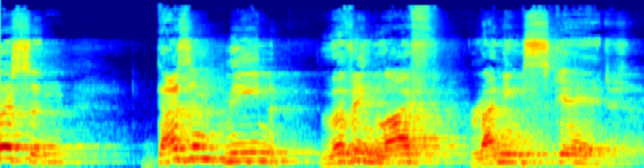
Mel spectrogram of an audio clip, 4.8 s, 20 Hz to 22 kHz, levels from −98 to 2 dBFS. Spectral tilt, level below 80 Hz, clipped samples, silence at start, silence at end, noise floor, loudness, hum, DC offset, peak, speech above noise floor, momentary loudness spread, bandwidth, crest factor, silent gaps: -4 dB/octave; -68 dBFS; under 0.1%; 0 s; 0.05 s; -46 dBFS; -15 LUFS; none; under 0.1%; 0 dBFS; 31 dB; 14 LU; 18 kHz; 14 dB; none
